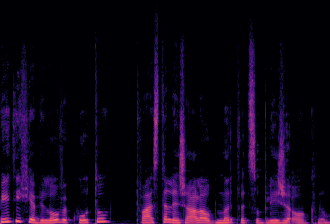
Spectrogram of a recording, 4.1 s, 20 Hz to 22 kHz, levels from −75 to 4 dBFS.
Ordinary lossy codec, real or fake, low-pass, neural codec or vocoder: none; fake; none; codec, 44.1 kHz, 3.4 kbps, Pupu-Codec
